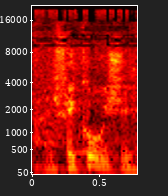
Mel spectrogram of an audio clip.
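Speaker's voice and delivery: put-on northern Ch'ti accent, chaud flattened to co.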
